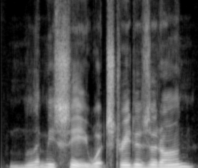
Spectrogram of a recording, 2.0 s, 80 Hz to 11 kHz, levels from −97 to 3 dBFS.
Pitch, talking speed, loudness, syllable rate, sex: 145 Hz, 240 wpm, -14 LUFS, 4.5 syllables/s, male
